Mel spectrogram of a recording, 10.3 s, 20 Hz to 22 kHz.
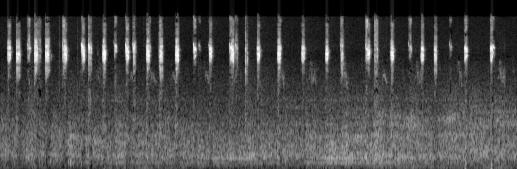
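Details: Common nightingale nestlings, five in an attic nest, filmed by a GoPro in daytime on 15 May 2014, parents feeding every few minutes: long series of sharp, very high hissing notes, irregular and rapid throughout.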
